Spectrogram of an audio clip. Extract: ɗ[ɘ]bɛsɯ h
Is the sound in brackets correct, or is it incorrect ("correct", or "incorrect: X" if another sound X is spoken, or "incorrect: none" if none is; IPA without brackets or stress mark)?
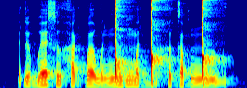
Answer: correct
